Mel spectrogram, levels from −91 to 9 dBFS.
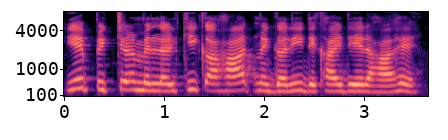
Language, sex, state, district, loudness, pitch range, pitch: Hindi, female, Arunachal Pradesh, Lower Dibang Valley, -13 LUFS, 235-275 Hz, 245 Hz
